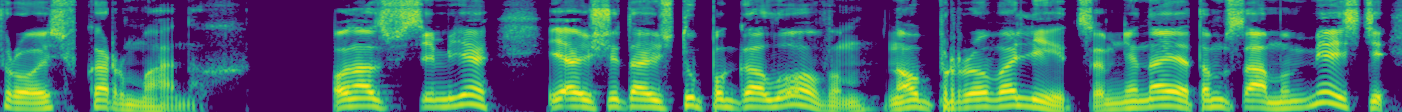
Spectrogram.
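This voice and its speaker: Man narrating an animated folksy audiobook. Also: a little high, dry recording, studio quality. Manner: folksy, expressive storytelling.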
